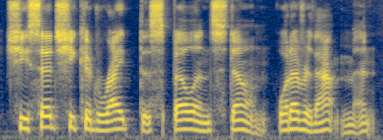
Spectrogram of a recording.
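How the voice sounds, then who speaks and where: A man's voice: on the high side, a little slow, pushed and bright. A man voicing a bold, defiant woman, the hero's fiery companion in an audio story, urgent and feisty. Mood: nervous recounting.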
